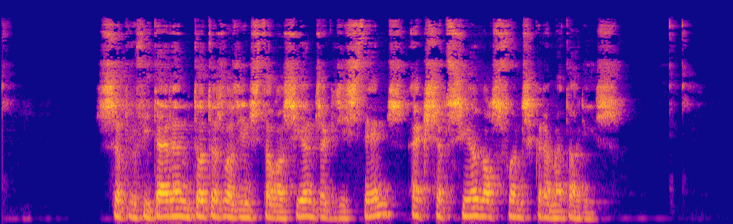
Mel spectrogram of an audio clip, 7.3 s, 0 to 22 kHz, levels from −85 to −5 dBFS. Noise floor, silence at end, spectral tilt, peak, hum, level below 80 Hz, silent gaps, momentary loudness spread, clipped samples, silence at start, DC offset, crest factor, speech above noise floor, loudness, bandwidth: -73 dBFS; 0.45 s; -2.5 dB/octave; 0 dBFS; none; -60 dBFS; none; 9 LU; under 0.1%; 0.05 s; under 0.1%; 18 dB; 55 dB; -16 LUFS; 16 kHz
